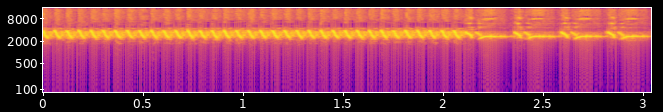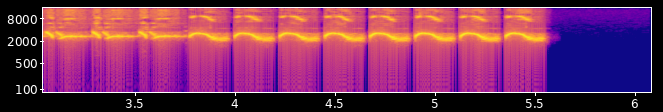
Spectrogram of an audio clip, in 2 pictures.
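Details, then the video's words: European greenfinch song from a clean tutor recording used to train captive birds: a fast, dense buzzy trill for two seconds, then rolling looped whistled notes repeated about twice per second, ending abruptly; no background sounds. "Nuevo CD limpio para educar verderones"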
